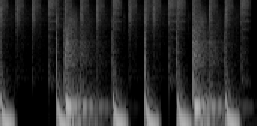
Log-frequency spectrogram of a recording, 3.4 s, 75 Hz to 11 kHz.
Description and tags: On Rd loop 5
on-road, on-rd, 8-bar, dub-step, 140-bpm, hip-hop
